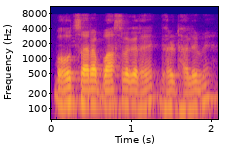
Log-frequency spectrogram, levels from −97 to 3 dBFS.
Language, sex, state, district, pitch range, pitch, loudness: Chhattisgarhi, male, Chhattisgarh, Sarguja, 115-125 Hz, 120 Hz, -19 LUFS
